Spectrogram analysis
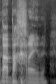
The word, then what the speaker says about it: Bahrain: You gotta say it with an accent. Bahrain. That's how you say it.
